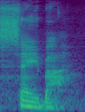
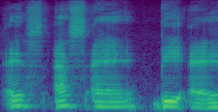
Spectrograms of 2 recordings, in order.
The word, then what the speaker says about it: Saba: to go to was Saba. It's spelled S-A-B-A. Some people call it Saba.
